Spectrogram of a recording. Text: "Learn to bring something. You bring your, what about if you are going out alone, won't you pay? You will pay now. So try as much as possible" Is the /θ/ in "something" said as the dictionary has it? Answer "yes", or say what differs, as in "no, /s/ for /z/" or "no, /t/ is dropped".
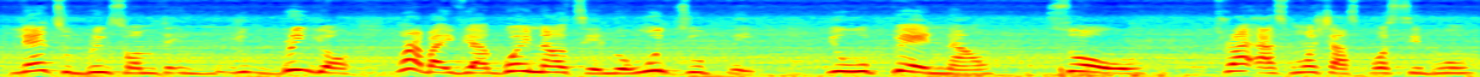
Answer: no, /t/ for /θ/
